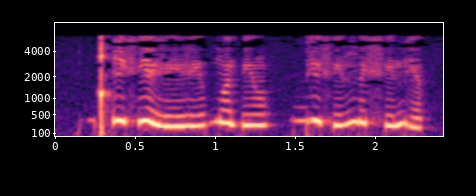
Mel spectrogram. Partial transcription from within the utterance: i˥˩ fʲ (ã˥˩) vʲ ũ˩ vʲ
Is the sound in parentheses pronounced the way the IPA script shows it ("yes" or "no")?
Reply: yes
